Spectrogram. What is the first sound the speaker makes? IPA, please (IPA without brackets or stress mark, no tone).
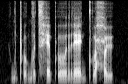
ɡʷ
